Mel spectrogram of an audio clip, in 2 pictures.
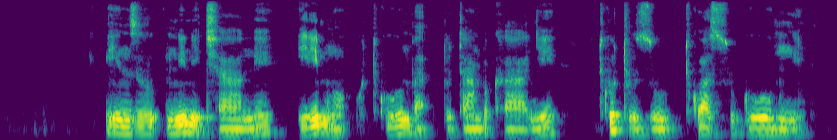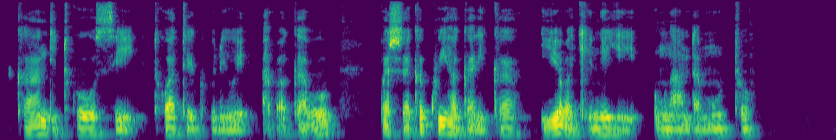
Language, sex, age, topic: Rundi, male, 25-35, education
